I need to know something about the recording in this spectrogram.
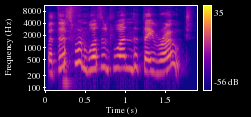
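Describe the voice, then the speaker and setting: High-pitched woman reading and bantering. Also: lively intonation, moderate pace. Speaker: book club podcast performer reading aloud. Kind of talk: improvised comedy chat with read-aloud passages.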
